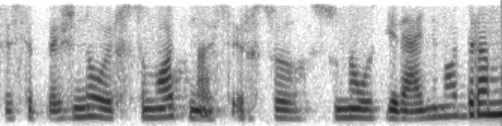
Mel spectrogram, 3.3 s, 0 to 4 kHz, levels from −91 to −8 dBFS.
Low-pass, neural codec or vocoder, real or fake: 3.6 kHz; none; real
